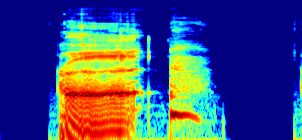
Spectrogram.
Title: Nervously Burps On Stream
